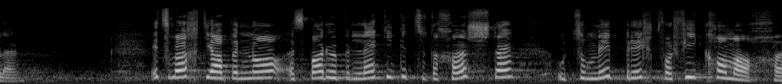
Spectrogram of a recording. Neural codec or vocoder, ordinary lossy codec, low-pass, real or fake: none; none; 14.4 kHz; real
